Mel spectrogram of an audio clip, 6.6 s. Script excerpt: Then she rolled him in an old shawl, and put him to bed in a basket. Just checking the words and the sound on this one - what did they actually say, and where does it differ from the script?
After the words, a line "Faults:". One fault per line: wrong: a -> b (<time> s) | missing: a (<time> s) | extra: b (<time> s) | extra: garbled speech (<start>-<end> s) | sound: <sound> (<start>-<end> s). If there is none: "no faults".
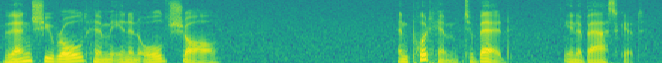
Then she rolled him in an old shawl, and put him to bed in a basket.
Faults:
no faults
